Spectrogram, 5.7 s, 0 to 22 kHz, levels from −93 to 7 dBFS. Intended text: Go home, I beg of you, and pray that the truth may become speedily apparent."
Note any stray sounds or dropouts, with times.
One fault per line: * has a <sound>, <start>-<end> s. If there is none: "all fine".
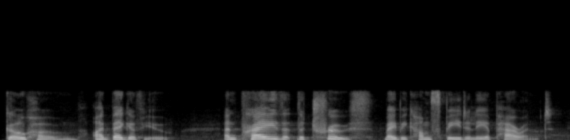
all fine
